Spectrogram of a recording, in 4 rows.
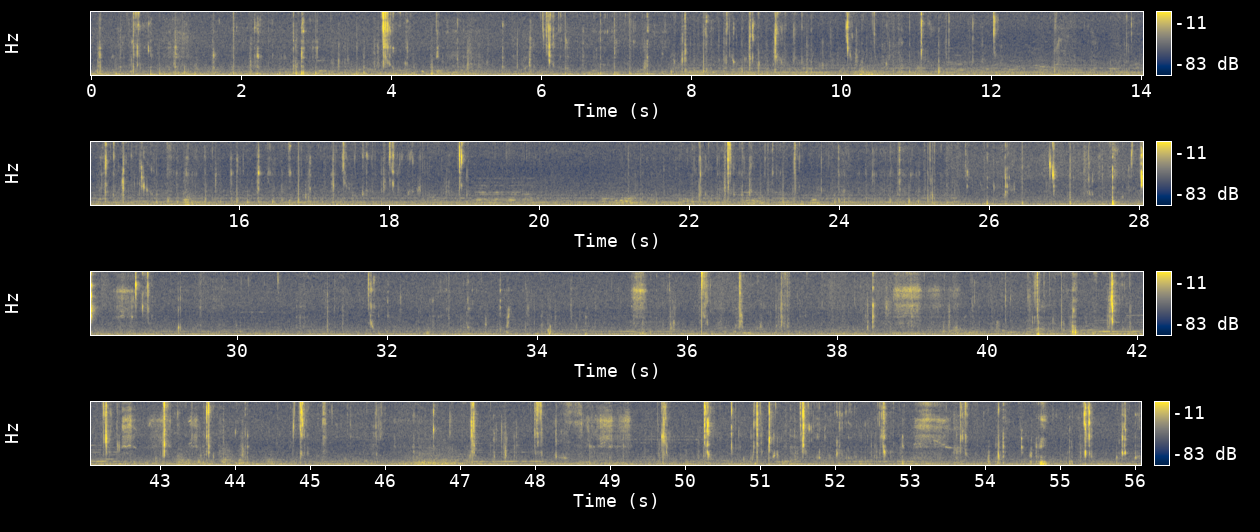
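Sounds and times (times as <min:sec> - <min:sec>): person chewing and biting: 0:00.0 - 0:12.1, 0:13.8 - 0:19.1, 0:38.3 - 0:56.0
faint steady hum: 0:00.0 - 0:56.0.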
